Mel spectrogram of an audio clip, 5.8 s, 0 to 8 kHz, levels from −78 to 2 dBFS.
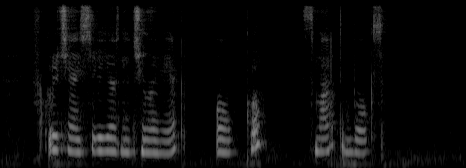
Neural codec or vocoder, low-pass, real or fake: codec, 24 kHz, 1 kbps, SNAC; 7.2 kHz; fake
